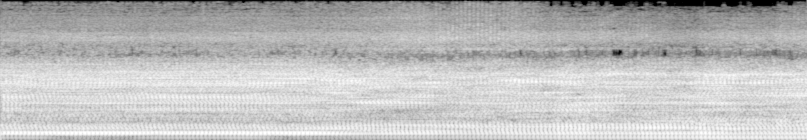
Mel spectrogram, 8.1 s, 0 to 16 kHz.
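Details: Lombardini 6LD260 air-cooled diesel on a traffic sign, just cold-started after 10 years unused on fresh fuel, alternator charging battery; steady even chug about four pulses a second, no misses or knocks, tone changing slightly as lights flash; normal idle.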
